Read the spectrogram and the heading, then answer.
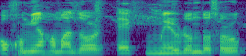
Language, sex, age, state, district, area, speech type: Assamese, male, 30-45, Assam, Majuli, urban, spontaneous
